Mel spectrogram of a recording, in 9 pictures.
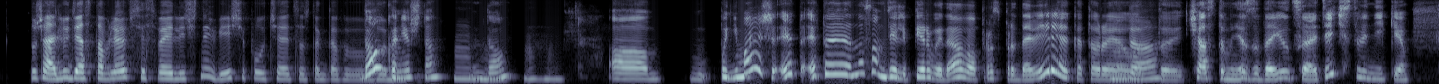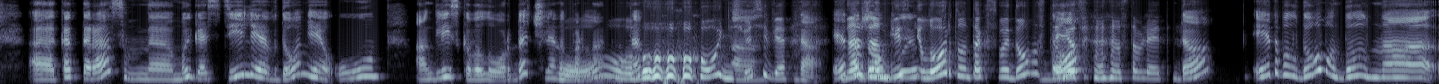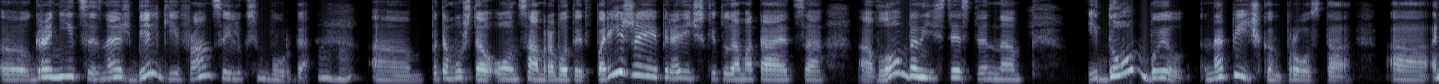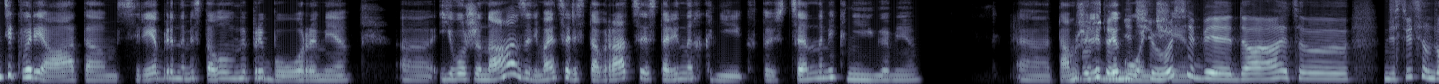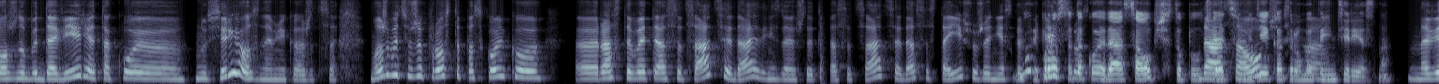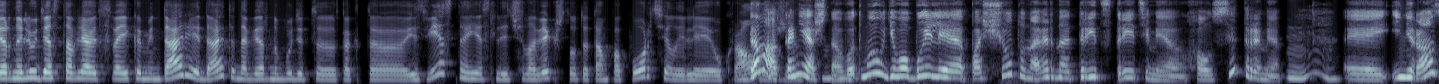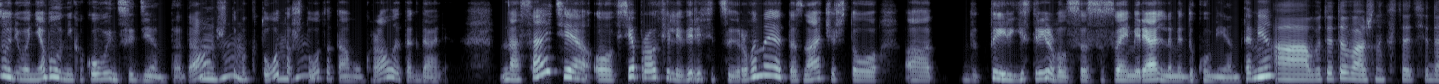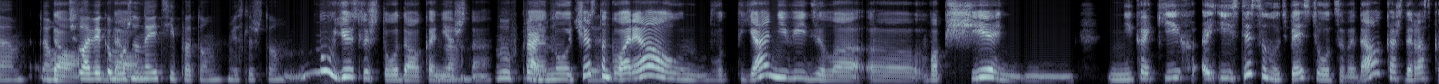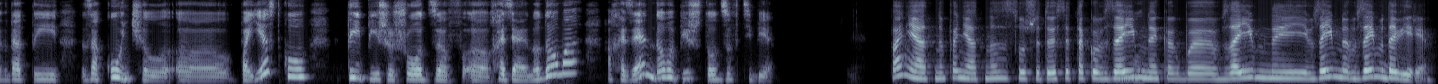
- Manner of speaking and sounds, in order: tapping; other background noise; surprised: "О! О го го го го! Ничего себе!"; chuckle; in English: "хаус-ситтерами"
- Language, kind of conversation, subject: Russian, podcast, Как ты провёл(провела) день, живя как местный житель, а не как турист?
